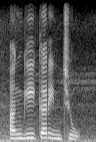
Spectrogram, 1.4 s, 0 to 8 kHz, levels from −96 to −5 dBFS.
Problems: constant background noise, background conversations at intervals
